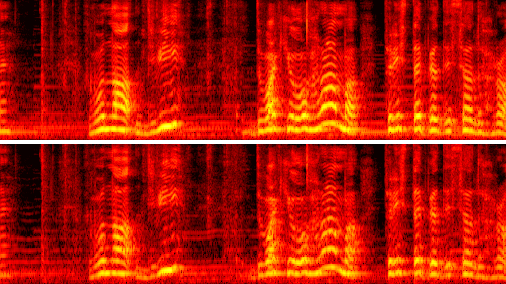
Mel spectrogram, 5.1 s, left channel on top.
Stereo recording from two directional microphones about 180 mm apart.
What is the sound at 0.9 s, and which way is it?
Speech, 55° left (ahead or behind).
